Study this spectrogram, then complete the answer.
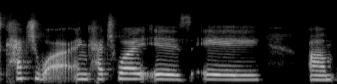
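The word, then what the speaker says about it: Quechua: It's Ketwa.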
